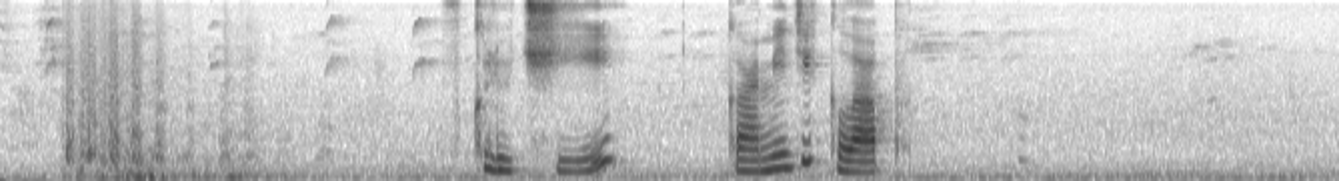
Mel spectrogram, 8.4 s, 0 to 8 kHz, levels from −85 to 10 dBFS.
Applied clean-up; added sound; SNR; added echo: none; Bird; 12 dB; none.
